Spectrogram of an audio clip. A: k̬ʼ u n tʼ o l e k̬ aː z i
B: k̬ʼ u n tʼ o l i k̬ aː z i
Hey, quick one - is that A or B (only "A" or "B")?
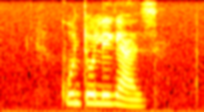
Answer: B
